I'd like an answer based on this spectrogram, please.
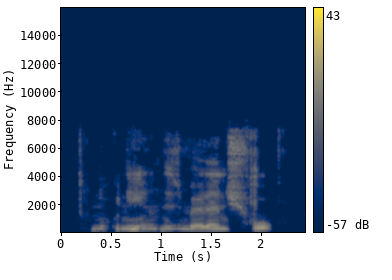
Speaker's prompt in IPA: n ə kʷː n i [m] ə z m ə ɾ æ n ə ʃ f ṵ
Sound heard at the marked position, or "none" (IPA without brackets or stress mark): n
